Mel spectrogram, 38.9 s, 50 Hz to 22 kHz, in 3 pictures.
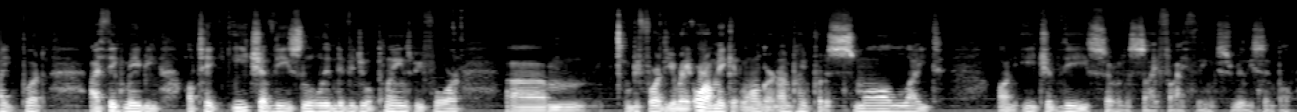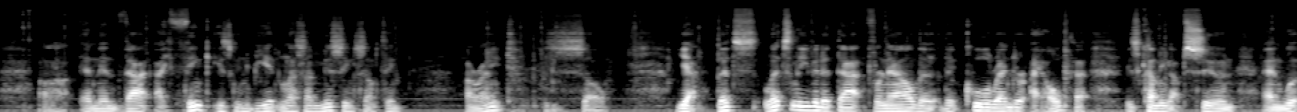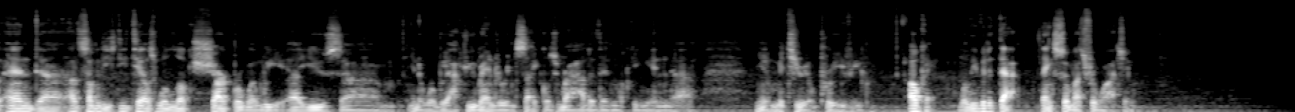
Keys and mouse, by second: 2.1 middle drag, 4.5 click, 13.2 click, 13.6-14.5 middle drag, 16.9-17.9 middle drag, 18.2 shift+middle click, 18.5 middle click, 20.0-21.9 shift+middle drag, 24.6-25.8 shift+middle drag.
